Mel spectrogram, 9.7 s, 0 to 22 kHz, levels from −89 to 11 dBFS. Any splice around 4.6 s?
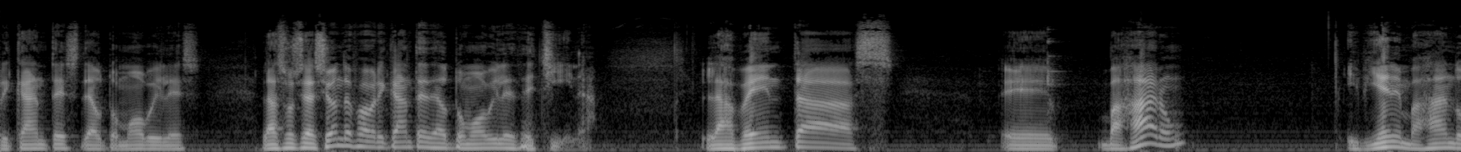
no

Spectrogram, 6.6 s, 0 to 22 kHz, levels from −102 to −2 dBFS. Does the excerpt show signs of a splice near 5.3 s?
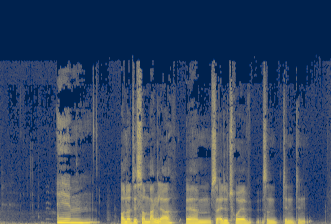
yes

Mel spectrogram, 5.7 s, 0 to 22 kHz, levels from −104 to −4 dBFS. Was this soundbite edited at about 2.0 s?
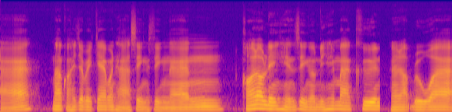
no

